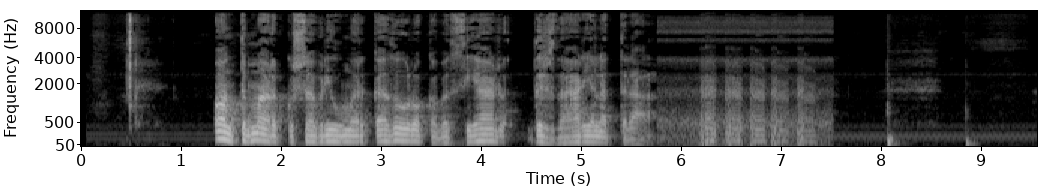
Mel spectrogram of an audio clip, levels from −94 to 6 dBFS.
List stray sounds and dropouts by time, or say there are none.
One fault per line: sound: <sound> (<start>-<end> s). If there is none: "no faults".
sound: laugh (6.2-7.4 s)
